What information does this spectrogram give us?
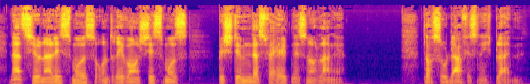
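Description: A man reading scripted documentary narration in a measured manner, with dramatic pauses. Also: extremely low pitch, vocal fry, no echo, studio quality.

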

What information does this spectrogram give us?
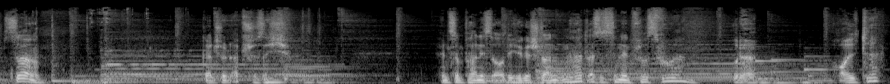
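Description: A man's voice: low voice, expressive, measured pace, pauses often, music in the background. An actor playing a terse, dutiful male police assistant in a radio crime drama, speaking matter-of-factly. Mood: pondering.

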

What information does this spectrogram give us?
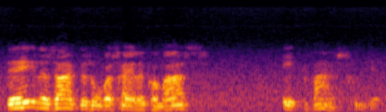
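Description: A man's voice: medium pitch, expressive, normal speed, natural voice. A man voices a skeptical police superior in an old radio play, blunt and threatening in tone. The recording is narrow and tinny, with faint hiss. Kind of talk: radio drama acting.

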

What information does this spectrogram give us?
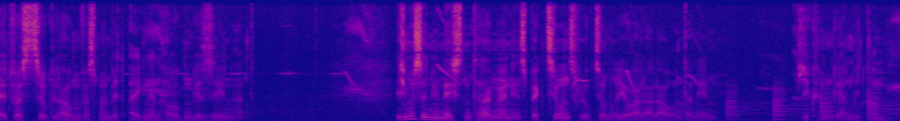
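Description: An actor playing a grave, world-weary older male official in a German radio play, speaking with measured, bitter irony. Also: deep voice, vocal fry, fairly bright tone, exaggerated voice. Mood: confiding. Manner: measured, sardonic, rhetorical.

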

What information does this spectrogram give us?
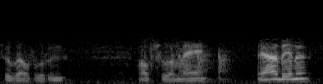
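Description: A proud, stern male army captain in a radio drama. He speaks formally and deliberately, with the weight of command. The recording is thin and muffled, with some hiss behind it. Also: sits low. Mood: stern, forceful. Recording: dull narrow-band old radio recording with hiss.

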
